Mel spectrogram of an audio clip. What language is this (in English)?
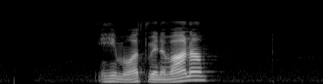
Sinhala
